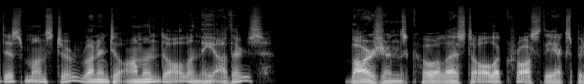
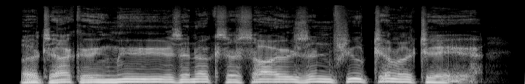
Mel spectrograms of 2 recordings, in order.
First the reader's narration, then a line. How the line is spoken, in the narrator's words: the monster bellowed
